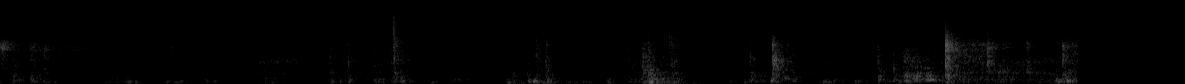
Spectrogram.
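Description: Bare feet thud and shuffle on a wooden floor.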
